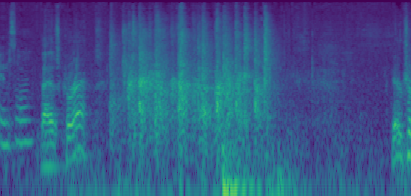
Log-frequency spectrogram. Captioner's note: audience applauds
